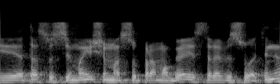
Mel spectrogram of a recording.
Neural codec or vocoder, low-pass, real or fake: vocoder, 24 kHz, 100 mel bands, Vocos; 7.2 kHz; fake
